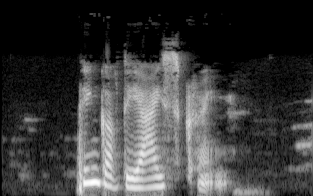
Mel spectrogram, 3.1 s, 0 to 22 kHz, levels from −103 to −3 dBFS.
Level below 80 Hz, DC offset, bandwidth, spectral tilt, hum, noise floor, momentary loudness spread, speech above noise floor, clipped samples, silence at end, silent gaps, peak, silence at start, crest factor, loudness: -52 dBFS; under 0.1%; 9.2 kHz; -4.5 dB/octave; none; -57 dBFS; 14 LU; 43 dB; under 0.1%; 0 s; none; -2 dBFS; 0.8 s; 16 dB; -14 LUFS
